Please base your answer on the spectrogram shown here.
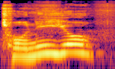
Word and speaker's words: tornillo: Okay, and you got tornillo, means screw. Okay, Torni. 2 L's is like a Y sound. So 2 L's and an A is ya. Okay, so tornillo will be in Spanish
